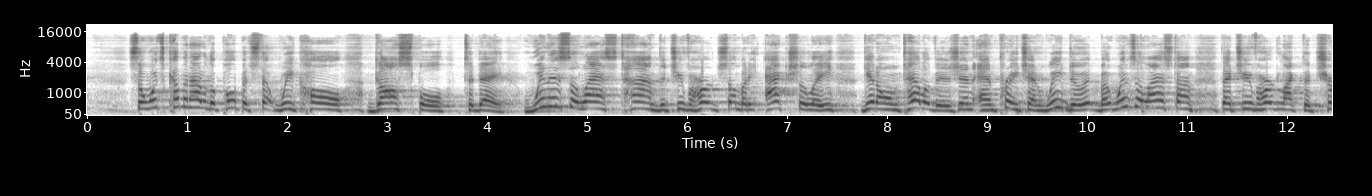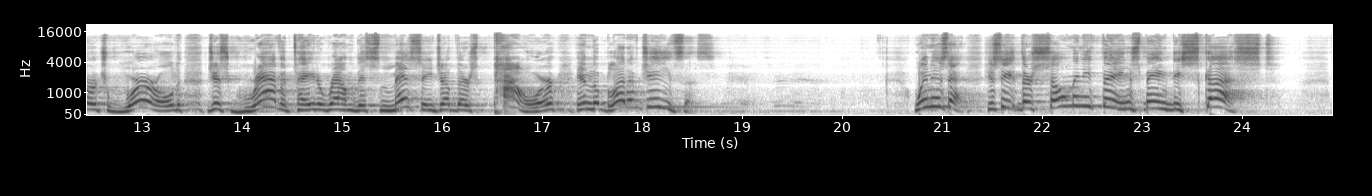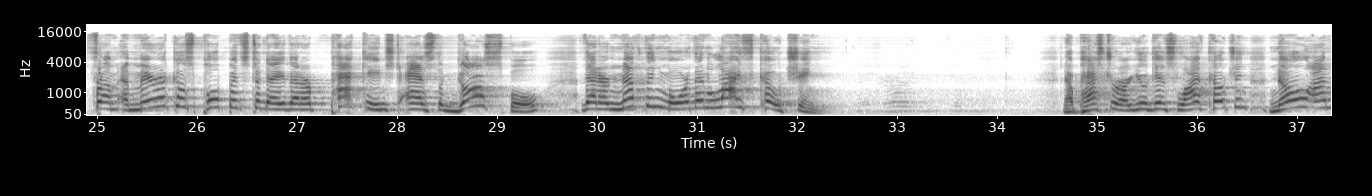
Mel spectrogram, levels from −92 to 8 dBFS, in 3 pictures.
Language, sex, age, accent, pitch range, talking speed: English, male, 50-69, American, 220-320 Hz, 150 wpm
